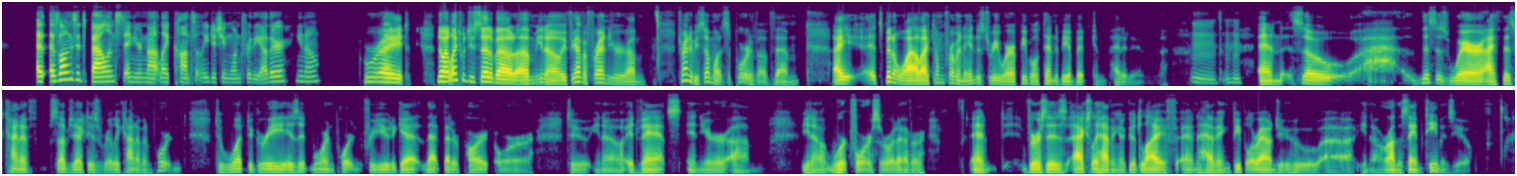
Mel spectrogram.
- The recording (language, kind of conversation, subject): English, unstructured, How can friendships be maintained while prioritizing personal goals?
- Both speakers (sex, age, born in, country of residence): female, 30-34, United States, United States; male, 60-64, United States, United States
- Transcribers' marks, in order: tapping; exhale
